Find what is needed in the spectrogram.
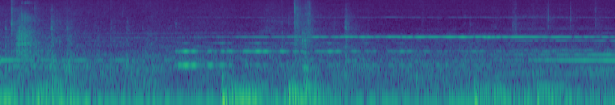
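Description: Soft background music of long held, bell-like tones, with a couple of faint short knocks.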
